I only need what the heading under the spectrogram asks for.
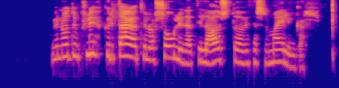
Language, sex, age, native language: Icelandic, female, 20-29, Icelandic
